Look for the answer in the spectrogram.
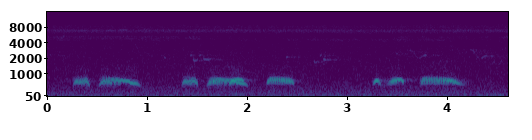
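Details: Spotted dove used as a lure bird for trapping, giving a low cooing phrase of short notes and longer downslurred coos, repeated in three groups; faint higher bird chirps behind.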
